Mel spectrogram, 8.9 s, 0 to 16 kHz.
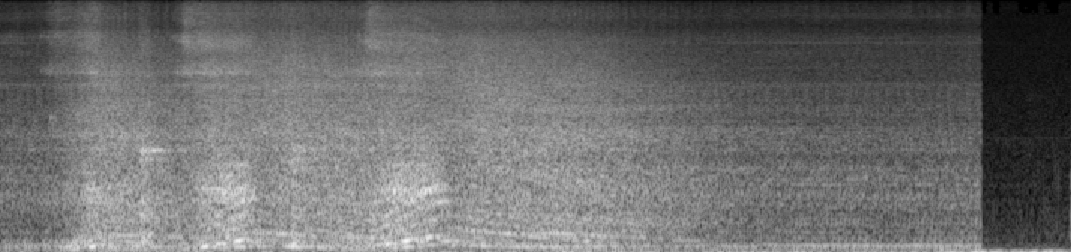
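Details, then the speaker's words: US 1976 Ford Capri Ghia, carburetted, after fixing carb fuel leaks; runs well but revs sound rough and raspy with puffing, popping from holes in the exhaust. "So she seems to run great, bar the holes in the exhaust, where you can hear her popping a bit."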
